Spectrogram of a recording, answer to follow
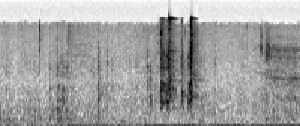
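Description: Faint, scattered small clicks and taps of hands and a tool working at the flasher relay and its wiring, over a low steady hum.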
